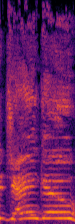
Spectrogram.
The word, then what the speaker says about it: Django: Oh yeah, he's like, damn you to Django! The D is silent.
